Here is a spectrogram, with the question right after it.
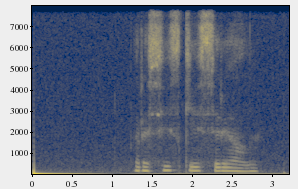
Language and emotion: Russian, neutral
